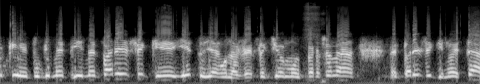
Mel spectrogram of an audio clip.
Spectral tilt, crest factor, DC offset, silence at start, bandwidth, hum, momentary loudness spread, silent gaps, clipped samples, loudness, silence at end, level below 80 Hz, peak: -3.5 dB/octave; 10 dB; 0.1%; 0 s; 16 kHz; none; 3 LU; none; under 0.1%; -9 LUFS; 0 s; -50 dBFS; 0 dBFS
